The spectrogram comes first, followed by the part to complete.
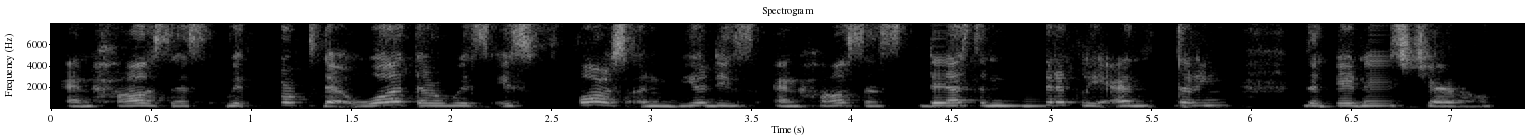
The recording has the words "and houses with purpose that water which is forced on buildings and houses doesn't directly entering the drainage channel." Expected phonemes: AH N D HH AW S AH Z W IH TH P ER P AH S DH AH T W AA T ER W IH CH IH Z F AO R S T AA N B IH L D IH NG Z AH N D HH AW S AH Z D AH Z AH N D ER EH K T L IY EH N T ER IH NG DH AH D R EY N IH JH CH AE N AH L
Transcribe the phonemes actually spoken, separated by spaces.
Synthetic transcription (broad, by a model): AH N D HH AW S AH S W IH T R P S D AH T W AA T ER W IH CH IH S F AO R S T AA N B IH L D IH NG S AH N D HH AW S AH S D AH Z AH N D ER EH K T L IY EH N T ER IH NG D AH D EY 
